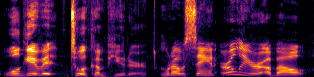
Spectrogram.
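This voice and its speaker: A woman giving casual, sarcastic commentary on a vlog, animated and quick to laugh. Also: fairly high pitch. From family from Barbados. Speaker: YouTube commentator.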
